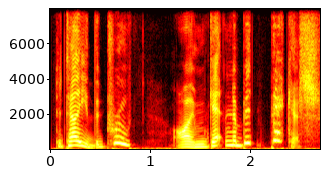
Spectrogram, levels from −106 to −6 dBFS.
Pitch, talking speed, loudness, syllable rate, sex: 205 Hz, 220 wpm, -19 LUFS, 5.9 syllables/s, female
